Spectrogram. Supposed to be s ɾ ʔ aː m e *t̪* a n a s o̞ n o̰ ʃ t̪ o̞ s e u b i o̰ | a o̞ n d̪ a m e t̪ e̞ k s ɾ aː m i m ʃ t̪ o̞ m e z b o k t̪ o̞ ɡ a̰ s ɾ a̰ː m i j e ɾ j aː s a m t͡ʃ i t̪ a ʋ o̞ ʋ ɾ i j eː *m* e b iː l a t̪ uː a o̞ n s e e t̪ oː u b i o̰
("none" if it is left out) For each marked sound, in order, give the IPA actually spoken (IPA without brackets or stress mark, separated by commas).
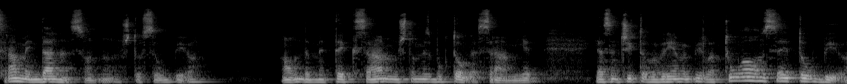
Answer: d̪, m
